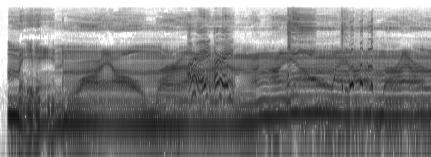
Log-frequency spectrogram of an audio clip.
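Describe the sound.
A steady, buzzing low vocal drone in the style of Tuvan throat singing, didgeridoo-like, with overtones sliding up and down above it in arcs, held continuously for several seconds without words.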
